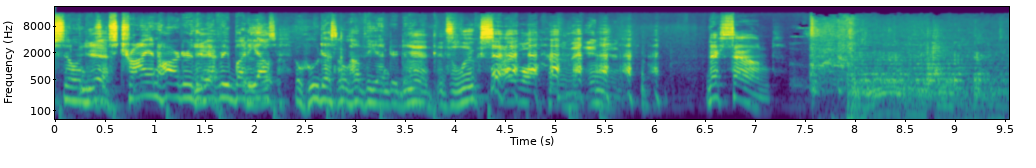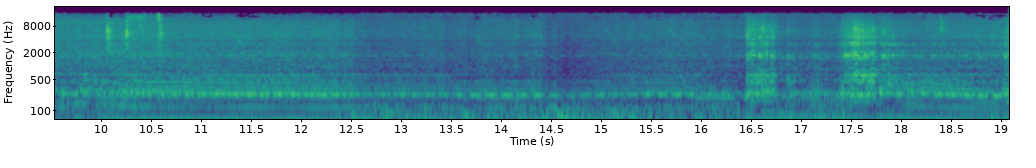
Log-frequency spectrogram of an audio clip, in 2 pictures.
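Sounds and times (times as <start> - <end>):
car engine idling: 7.5 - 19.0
engine revving: 7.5 - 19.0
wind on microphone: 12.4 - 17.6.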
